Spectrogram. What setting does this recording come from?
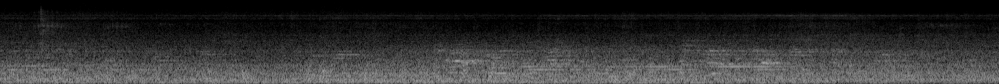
subway station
